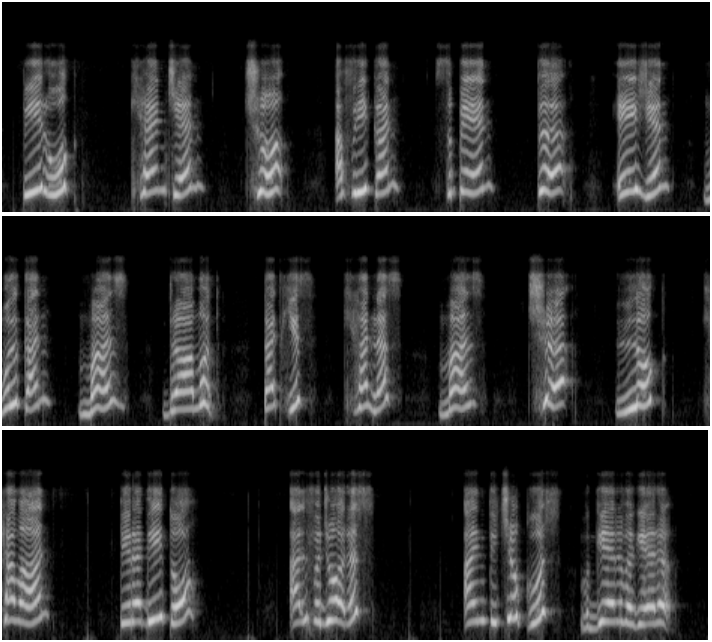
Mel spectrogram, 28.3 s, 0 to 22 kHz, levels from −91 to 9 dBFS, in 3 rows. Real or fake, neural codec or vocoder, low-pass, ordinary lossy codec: real; none; 7.2 kHz; Opus, 16 kbps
